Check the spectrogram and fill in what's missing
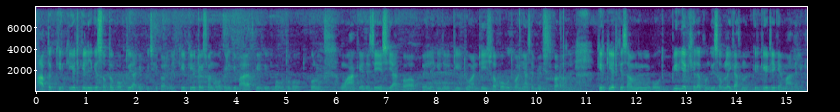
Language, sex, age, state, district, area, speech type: Maithili, male, 30-45, Bihar, Sitamarhi, urban, spontaneous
